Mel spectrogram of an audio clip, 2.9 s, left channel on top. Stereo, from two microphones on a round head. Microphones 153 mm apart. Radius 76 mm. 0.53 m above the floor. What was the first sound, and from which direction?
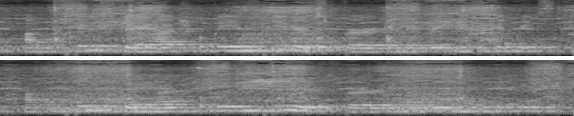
A woman speaking, 80° left.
